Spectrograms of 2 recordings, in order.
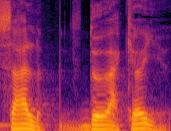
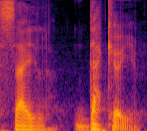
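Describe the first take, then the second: First: The vowel of de is kept before accueil. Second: The vowel of de is dropped and joined on. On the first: The speaker calls it wrong. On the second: The speaker calls it right.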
